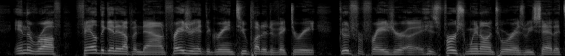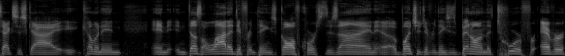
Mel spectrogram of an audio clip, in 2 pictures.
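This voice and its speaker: A man speaks at a moderate pace with ordinary pitch variation. The sound is dry with no echo and a quiet background. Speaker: radio show host. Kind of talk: radio sports talk commentary. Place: studio.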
